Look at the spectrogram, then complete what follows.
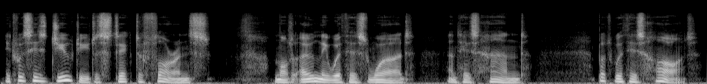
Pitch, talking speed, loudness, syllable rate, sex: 110 Hz, 170 wpm, -17 LUFS, 4.5 syllables/s, male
